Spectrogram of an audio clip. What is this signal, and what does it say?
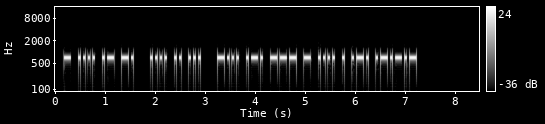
Morse code, heard as a keyed tone, about 25 wpm, 700 Hz. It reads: THAN HIS BROTHER.
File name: practice / 25wpm / Difficult Sentences with Hints - 25wpm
